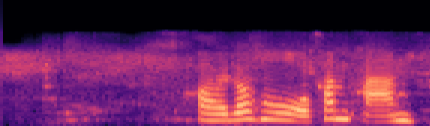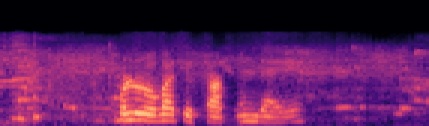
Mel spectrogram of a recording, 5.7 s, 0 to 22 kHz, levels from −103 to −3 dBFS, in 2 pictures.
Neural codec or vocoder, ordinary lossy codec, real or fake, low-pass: codec, 16 kHz, 1 kbps, X-Codec, HuBERT features, trained on balanced general audio; none; fake; none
